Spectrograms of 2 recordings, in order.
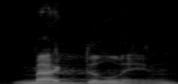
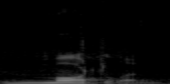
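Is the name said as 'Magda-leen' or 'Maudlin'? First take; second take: Magda-leen; Maudlin. First: It is said as 'Magda-leen', as spelled. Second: It is said as 'Maudlin', like 'sentimental'. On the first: The speaker calls it wrong. "it looks like it should be Magdalene or Magdalena, but they don't say it that way" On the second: The speaker calls it right. "they pronounce it Magdalen, just like the word for sentimental"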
